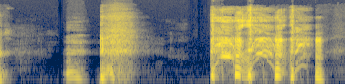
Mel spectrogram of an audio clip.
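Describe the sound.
A person coughs in short, hoarse bursts: a couple of quick single coughs, then a longer run of several harsh coughs with throat clearing, separated by brief silence.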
